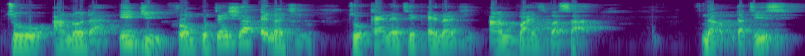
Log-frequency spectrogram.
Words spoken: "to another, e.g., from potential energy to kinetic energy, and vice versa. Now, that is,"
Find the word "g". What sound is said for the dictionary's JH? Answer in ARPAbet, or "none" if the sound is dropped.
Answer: JH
